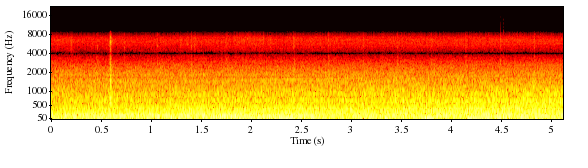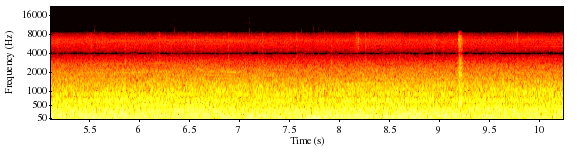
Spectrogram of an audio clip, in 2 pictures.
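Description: Mazda RX-8's rotary engine and road noise heard inside the cabin as a steady drone while the car is driven onto the motorway, with two brief clicks, one about half a second in and one near the end.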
